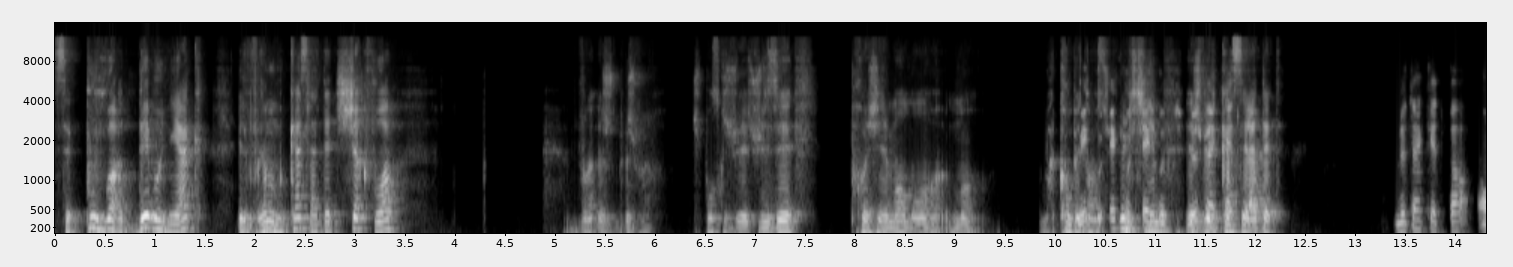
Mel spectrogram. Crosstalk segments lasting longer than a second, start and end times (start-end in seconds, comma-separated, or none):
10.2-12.1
